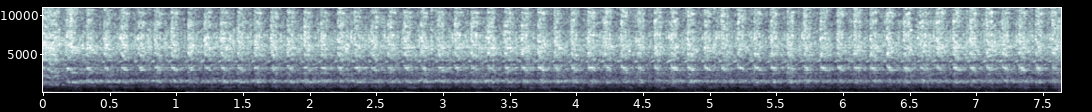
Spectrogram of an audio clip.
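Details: Toyota AE86 after ignition coil replacement and engine harness check, first start attempt: starter chugs about four times a second with uneven catches, then runs on only most cylinders; popping noted, timing possibly a tooth off.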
